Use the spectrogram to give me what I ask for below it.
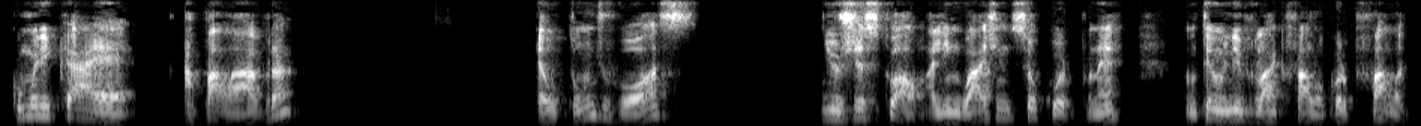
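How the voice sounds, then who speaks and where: Husky man, dull lo-fi sound. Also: mid-range voice, expressive, moderate pace, long pauses, no room sound. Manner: talkative, explains with examples, fillers like 'cara' and 'né'. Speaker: lawyer, guest. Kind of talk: casual conversation.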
